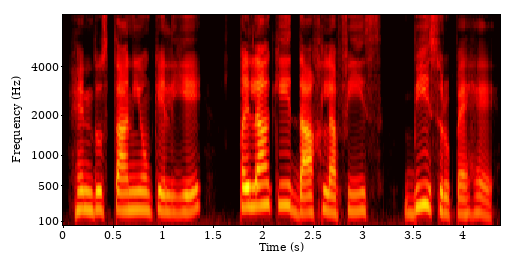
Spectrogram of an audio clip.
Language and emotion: Urdu, neutral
